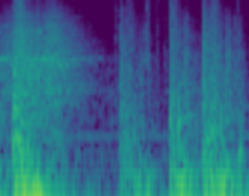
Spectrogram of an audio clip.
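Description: A double-barrel shotgun firing in the game CrossFire, several heavy booming blasts about a second apart, each with a long decaying tail, loud and close.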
